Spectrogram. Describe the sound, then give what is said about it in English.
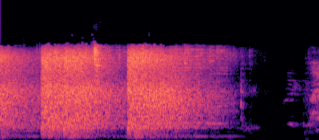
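Two loud, sharp gunshots from outlaws' guns ring out about a second apart, fired at the Lone Ranger and Tonto in a restaurant, each leaving a long, harsh rumbling decay before the sound drops away to near silence. “As they hugged the floor and dodged lead from the outlaws' flaming guns, the Lone Ranger and Tonto heard the approach of several men outside the restaurant.”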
